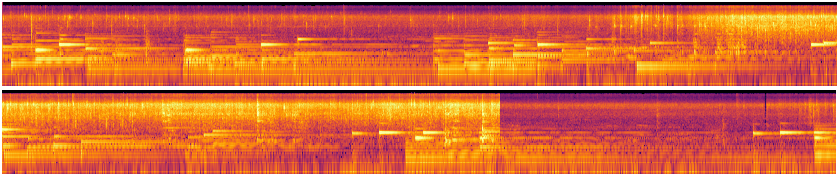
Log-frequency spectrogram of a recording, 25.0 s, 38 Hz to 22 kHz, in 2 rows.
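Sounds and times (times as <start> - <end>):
vegetables sizzling in oil: 0.0 - 20.0, 22.0 - 25.0
melodic background music: 0.0 - 25.0
metal spatula scraping wok: 10.4 - 12.1, 14.5 - 17.4, 18.8 - 20.0.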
